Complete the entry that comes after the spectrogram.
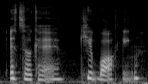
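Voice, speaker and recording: A woman's voice: sits high, creaky. A young woman from the United States, whose first language is Thai, narrating her own story in a chatty, self-deprecating way. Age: young adult.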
